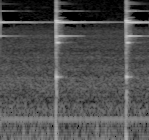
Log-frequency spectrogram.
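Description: A test tube stand struck twice with a chime mallet, about a second apart, each strike ringing and dying away. Each ring is a mix of several unrelated pitches at once rather than a single tone, with the highest-pitched one ringing longest.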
